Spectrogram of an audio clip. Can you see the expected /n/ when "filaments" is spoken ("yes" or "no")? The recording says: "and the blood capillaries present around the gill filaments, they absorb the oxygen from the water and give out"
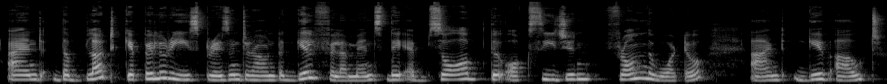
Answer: yes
